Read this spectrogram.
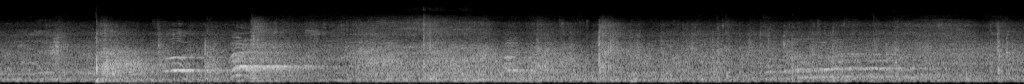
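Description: Young men call out across a large echoing rink.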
